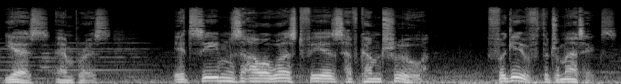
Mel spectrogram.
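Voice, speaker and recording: A man's voice: mid-range voice, animated, a little mellow. An actor playing a formal, deferential male Imperial spymaster in a game cutscene. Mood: reserved. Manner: formal, courteous, deliberate. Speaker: advisor. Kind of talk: video game cutscene acting. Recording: music score behind.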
